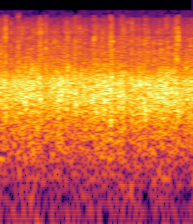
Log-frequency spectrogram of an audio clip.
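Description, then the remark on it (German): Steady, dense applause from members of the German parliament in Berlin, giving a standing ovation, a continuous crackle of many hands clapping at even loudness with no voices standing out. “Hier wird jetzt auch geklatscht übrigens schon mal, ja, äh, nur mal merken.”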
